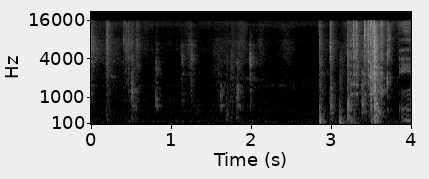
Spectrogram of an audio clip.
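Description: Light handling rustle of paper and cellophane, then a quick run of sharp plastic knocks about three seconds in as clear cutting plates are set onto the platform of a manual die-cutting machine.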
